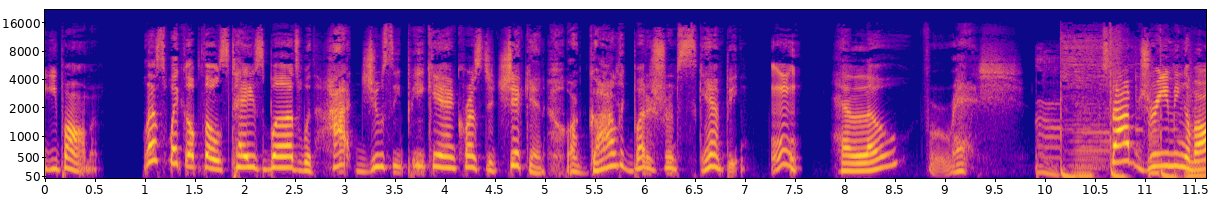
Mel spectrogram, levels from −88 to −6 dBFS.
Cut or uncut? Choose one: uncut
